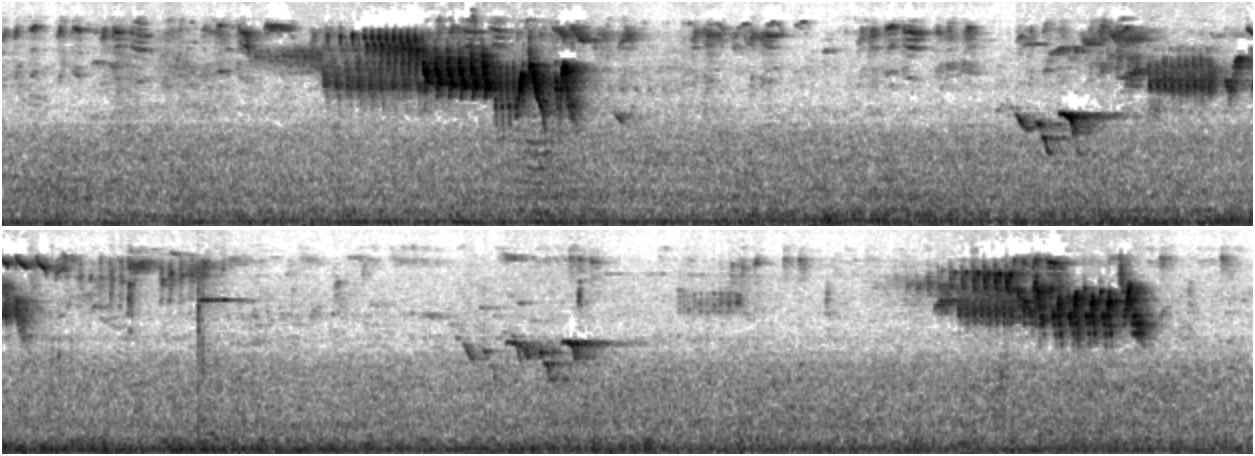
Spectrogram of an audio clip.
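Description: Birds calling outdoors: two loud, fast high trills that build up over a few seconds and then stop, one about three seconds in and one near the end, with short falling chirps in between. A steady low background noise runs under them.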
